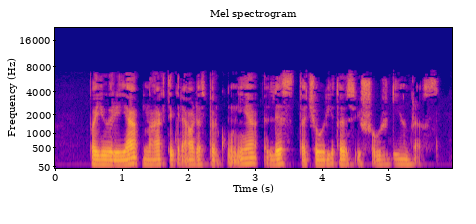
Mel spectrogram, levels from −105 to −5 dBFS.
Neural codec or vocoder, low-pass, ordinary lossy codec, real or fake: none; 7.2 kHz; MP3, 32 kbps; real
